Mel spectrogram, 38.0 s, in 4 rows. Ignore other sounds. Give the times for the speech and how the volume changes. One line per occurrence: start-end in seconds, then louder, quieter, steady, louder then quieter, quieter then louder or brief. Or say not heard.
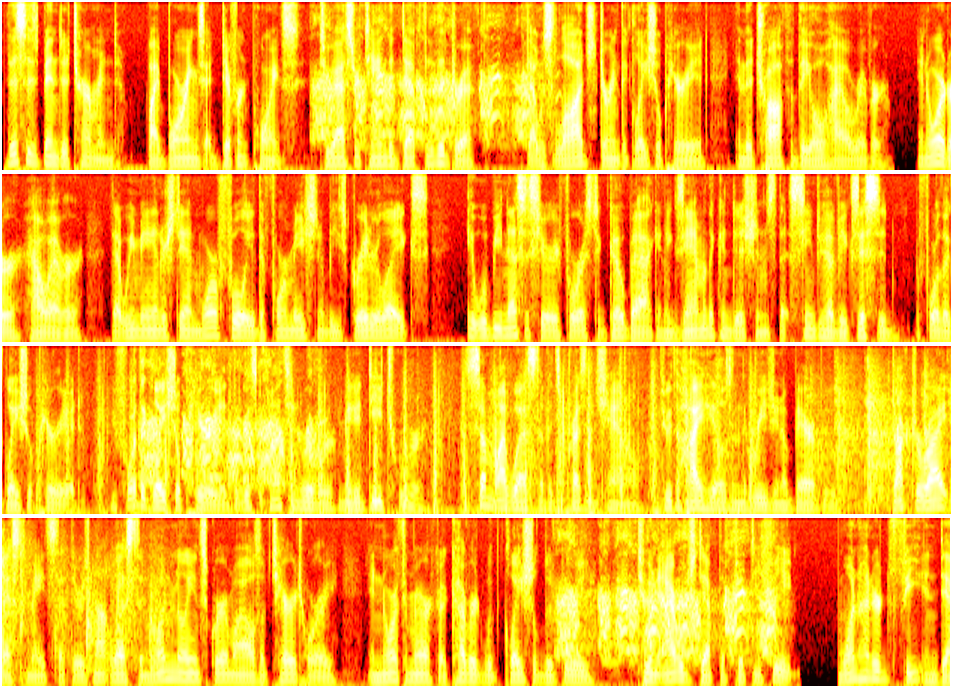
0.0-37.9 steady.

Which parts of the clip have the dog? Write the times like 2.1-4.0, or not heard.
3.0-6.0, 20.3-22.2, 34.0-36.3.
